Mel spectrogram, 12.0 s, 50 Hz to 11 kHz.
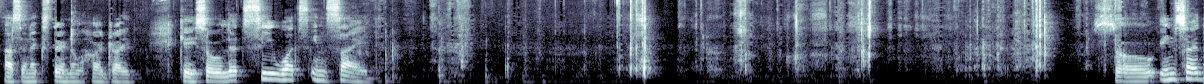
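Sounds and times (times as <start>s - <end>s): cardboard packaging rustling and clicking: 3.8s - 11.3s.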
